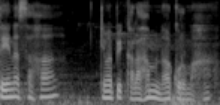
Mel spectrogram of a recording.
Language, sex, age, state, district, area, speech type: Sanskrit, male, 30-45, Karnataka, Uttara Kannada, urban, spontaneous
